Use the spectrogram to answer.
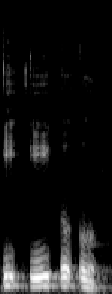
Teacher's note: संवृत में होता है कि लगभग मुंह बंद होता है।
